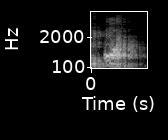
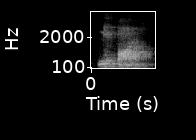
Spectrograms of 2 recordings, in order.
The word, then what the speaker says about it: Nippon: so even you can find the word nippon nippon that is the pronunciation so this is japan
